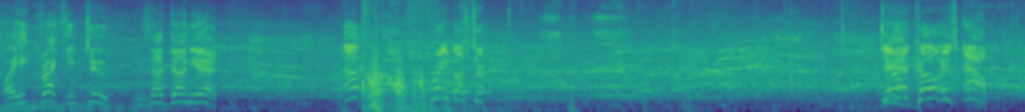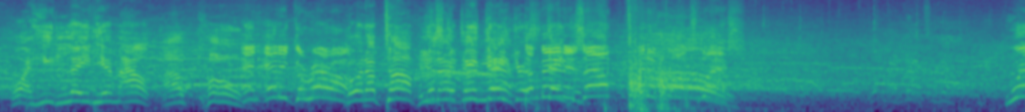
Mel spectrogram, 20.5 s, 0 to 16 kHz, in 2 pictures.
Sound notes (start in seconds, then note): 3.4 body thudding; 5.9 belt thudding; 5.9 crowd clamoring; 16.3 body thudding; 17.1 crowd clamoring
